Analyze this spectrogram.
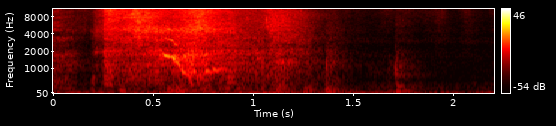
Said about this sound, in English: Oh, man, I got to blow my nose. Blow my nose break.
